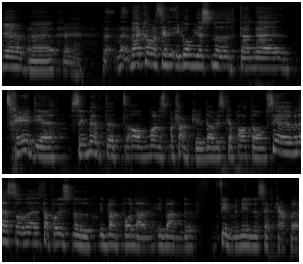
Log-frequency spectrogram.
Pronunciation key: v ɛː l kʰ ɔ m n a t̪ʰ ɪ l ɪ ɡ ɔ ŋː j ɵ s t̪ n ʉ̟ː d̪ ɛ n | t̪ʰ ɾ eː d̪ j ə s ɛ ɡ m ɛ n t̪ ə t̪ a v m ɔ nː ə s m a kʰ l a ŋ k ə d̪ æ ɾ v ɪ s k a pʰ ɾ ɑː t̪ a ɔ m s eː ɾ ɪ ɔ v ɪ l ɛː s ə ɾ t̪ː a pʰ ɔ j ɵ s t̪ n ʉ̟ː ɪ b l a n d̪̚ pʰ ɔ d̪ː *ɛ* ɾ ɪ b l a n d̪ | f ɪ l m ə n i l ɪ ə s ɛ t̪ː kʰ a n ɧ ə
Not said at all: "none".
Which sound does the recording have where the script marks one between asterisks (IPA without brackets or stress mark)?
a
